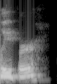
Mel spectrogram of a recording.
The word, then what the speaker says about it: Leeper: Yeah, so they can find me on Facebook, Scott Lieber. I can't jump, so it's spelled L-E-E-P-E-R.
